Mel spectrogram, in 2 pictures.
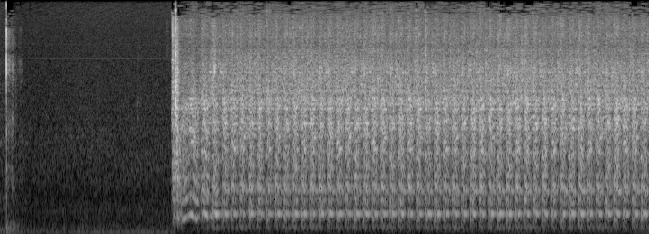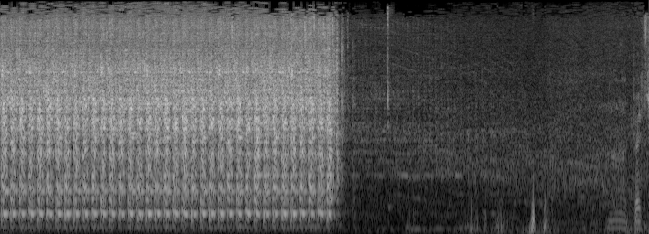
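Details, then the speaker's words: Diesel vehicle with fuel pump running but no fuel at the open bleeder: steady starter cranking about eight seconds without catching, intermittent start/no-start. "huh hoping the bleeder doesn't come out starts doesn't start I'm all confed"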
